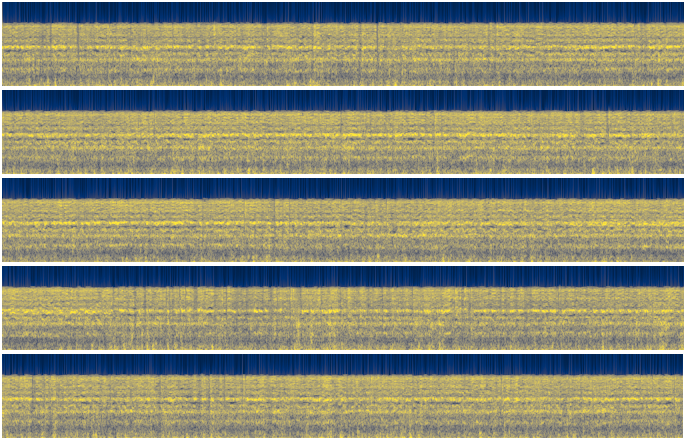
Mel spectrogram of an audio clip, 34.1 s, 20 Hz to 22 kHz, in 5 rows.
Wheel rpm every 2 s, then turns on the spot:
220, 220, 210, 220, 220, 230, 220, 230, 220, 210, 220, 230, 230, 230, 220, 220, 210.
none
